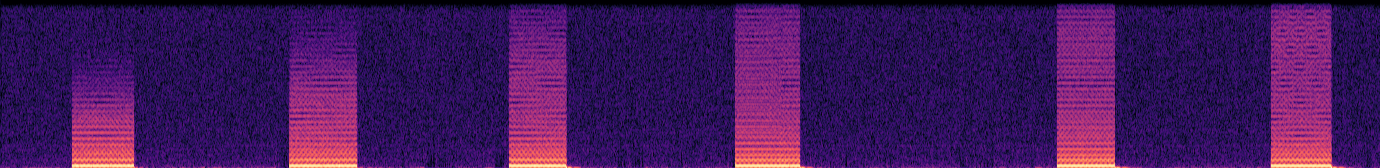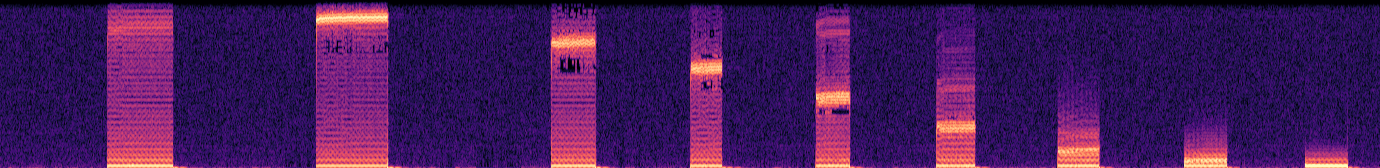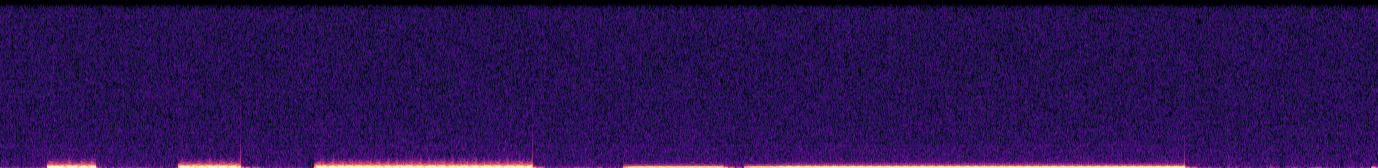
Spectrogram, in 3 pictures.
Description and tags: Beep Long & short
Monotron-Duo sounds recorded dry, directly into my laptop soundcard.
Sorry, this clip contains quite a bit of noise.
Several beeps, long and short. Made use of the filter.
Some of the sounds in this clip reach to very low frequencies.
beep, bleep, electronic, korg, monotron-duo, tone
